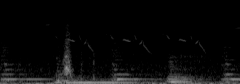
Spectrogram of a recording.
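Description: Playful film score music built on a repeating low bass figure, with short high falling chirps near the end.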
